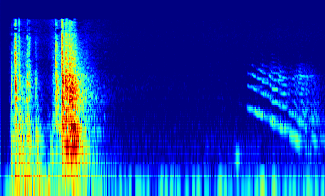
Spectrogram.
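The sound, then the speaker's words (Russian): An apartment door being opened, with a couple of clattering, rattling bursts in the first second, followed after a pause by a brief tonal cry that falls in pitch. “Денис тихонько открыл дверь в квартиру.”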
